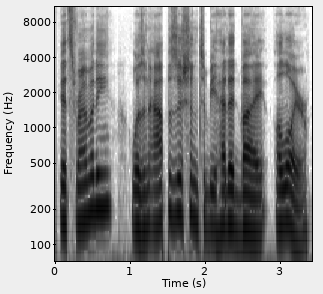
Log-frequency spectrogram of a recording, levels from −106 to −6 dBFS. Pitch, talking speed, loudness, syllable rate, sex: 150 Hz, 190 wpm, -16 LUFS, 6.1 syllables/s, male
